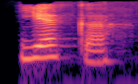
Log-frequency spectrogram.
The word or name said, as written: yekke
